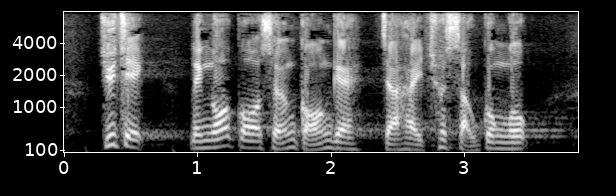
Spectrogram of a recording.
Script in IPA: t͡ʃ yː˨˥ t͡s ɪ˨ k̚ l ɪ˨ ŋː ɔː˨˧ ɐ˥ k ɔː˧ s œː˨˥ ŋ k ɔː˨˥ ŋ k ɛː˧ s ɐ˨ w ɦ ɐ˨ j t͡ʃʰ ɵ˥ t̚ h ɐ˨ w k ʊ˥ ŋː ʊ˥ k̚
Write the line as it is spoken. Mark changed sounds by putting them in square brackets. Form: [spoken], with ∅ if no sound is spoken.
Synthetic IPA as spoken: t͡ʃ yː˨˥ t͡s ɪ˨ k̚ l ɪ˨ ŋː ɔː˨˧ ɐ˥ k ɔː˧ s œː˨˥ ŋ k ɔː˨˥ ŋ k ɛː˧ [t͡s] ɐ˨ w ɦ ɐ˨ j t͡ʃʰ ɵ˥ t̚ [s] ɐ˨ w k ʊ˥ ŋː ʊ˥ k̚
